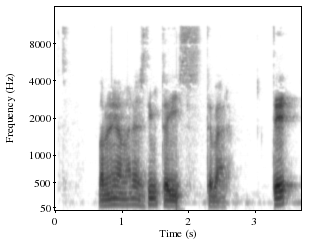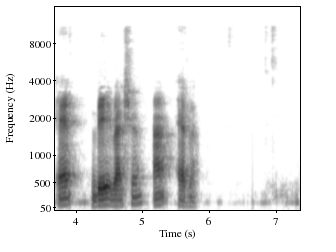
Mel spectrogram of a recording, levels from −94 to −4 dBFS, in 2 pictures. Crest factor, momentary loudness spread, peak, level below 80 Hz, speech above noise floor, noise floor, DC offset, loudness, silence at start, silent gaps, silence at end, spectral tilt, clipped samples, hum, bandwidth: 22 dB; 15 LU; -6 dBFS; -60 dBFS; 47 dB; -72 dBFS; under 0.1%; -25 LUFS; 0.65 s; none; 1.55 s; -5.5 dB/octave; under 0.1%; none; 11.5 kHz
